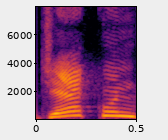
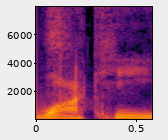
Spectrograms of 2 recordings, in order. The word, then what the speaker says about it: Joaquin: Is it Jacqueline Phoenix? It's Joaquin. Joaquin. I got a mental block when it comes to his name. I always look Jackin'. at Those are called Joaquin, Jacqueline now.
